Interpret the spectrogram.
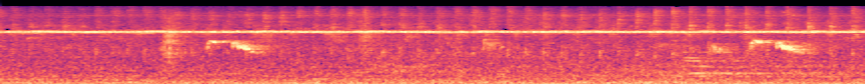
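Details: White-cheeked red-whiskered bulbul used as a trapping lure, fighting song aimed at the decoy: two short, quick, downward-slurred chirpy phrases about three seconds apart, with a steady high insect whine throughout.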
